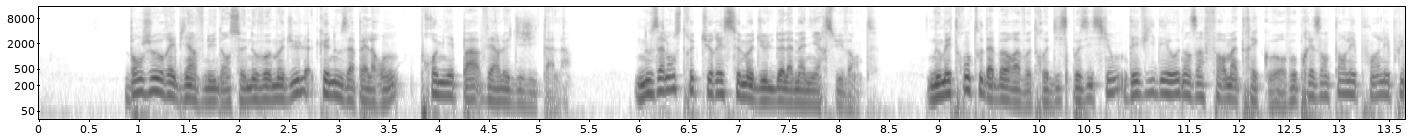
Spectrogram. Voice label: e-learning, French, male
